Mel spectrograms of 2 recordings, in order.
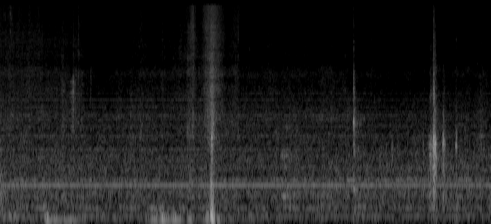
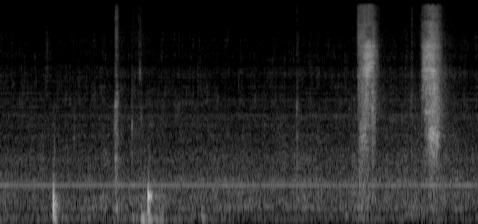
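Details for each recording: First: Sun Sun HBL hang-on aquarium filter pump: faint steady buzz with a few sharp clicks from air drawn into the impeller, linked to low water level or outlet flow valve opened too far. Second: Sun Sun HBL hanging aquarium filter pump after fixing air-lock ("e khí") noise caused by an outlet flow set too high: a faint steady hum under drips and splashes, no rattle or gurgle; normal quiet running.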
